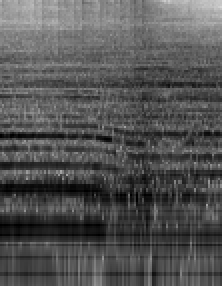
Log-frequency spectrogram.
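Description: Rock band playing live in a rehearsal room: electric guitar and a male singer, with one long held note that fades after about a second.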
